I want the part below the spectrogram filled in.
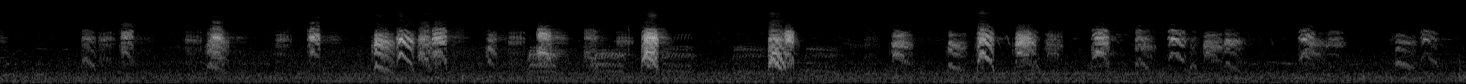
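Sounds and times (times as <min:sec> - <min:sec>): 
white-winged tern: 0:00.8 - 0:08.1, 0:08.9 - 0:14.5.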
